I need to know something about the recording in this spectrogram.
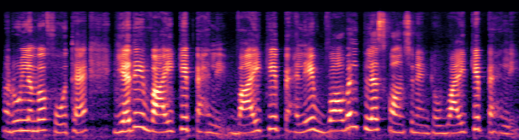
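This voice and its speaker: Bright, high-voiced woman teaching English. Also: unhurried, dry recording. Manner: explains step by step, repeats example words, checks in with "ok". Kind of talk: online grammar lesson.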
